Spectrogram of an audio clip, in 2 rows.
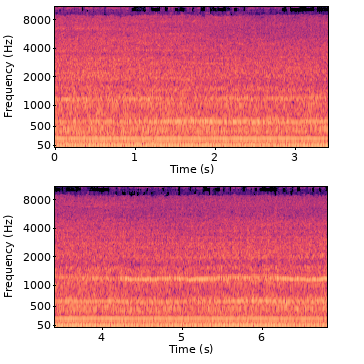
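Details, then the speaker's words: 1988 Mercedes-Benz 560 SL V8, 51,705 miles, shortly after cold start on warm evening in the 80s, heard outside near rear with fuel pump audible; smooth even idle, steady low hum, no knocks or ticks, clean exhaust: normal warm idle. "Hear that fuel pump running from back here. Clean, clear exhaust, as you can imagine with this kind of miles."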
